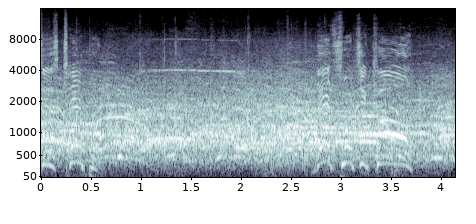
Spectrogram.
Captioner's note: crowd cheering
